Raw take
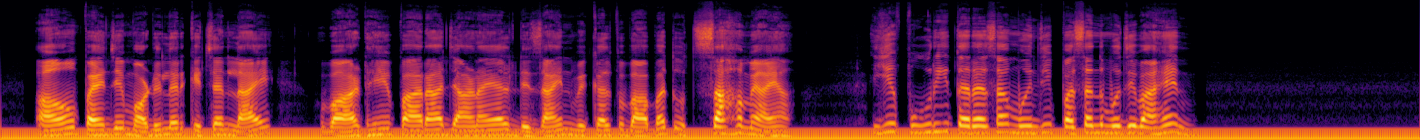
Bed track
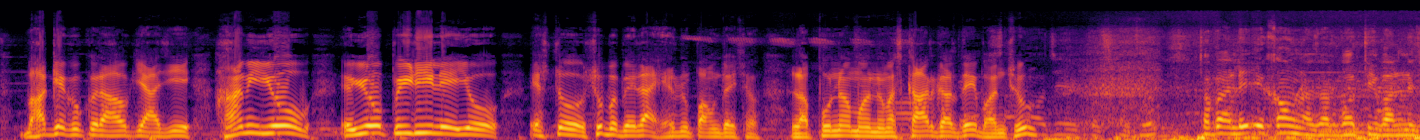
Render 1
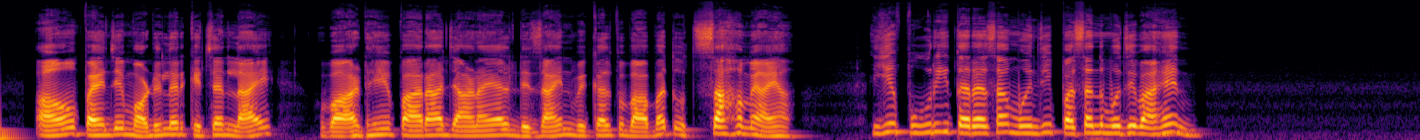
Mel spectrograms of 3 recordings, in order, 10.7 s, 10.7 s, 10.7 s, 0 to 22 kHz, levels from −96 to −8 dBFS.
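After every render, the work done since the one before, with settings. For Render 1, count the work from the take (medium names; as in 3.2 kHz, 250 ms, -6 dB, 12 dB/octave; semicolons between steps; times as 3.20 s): hum notches 60/120/180/240/300 Hz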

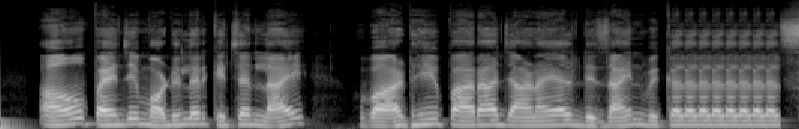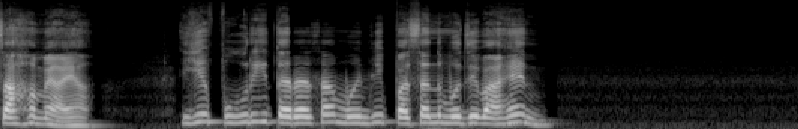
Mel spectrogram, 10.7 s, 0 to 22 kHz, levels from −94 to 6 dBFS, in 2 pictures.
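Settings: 4.48 s: stutter in place 0.09 s, 8 plays; 7.25–7.84 s: Savitzky-Golay filter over 41 samples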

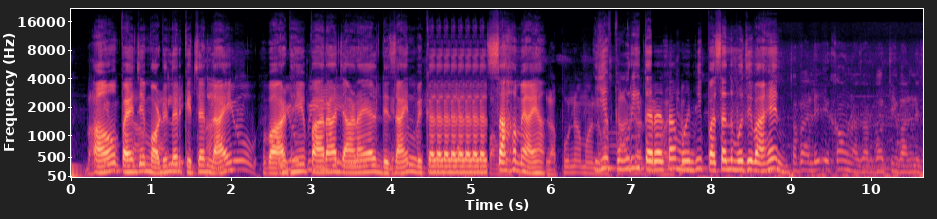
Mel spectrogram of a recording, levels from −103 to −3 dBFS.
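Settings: add bed track -15 dB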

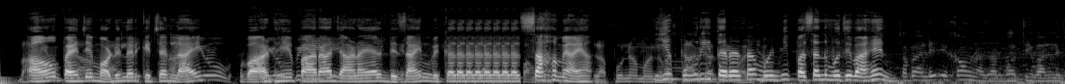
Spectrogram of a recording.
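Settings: trim +1 dB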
